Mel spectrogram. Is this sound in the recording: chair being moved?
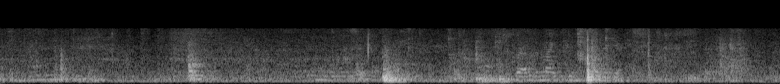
yes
